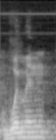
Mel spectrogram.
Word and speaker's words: women: And more than 1 lakh हो गया ना, more than 1 lakh south African man, वुमेन. अच्छा, इसकी प्रोनाउंसिएशन वुमेन में गलत बोल गया. WOMAN होता है वुमन.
